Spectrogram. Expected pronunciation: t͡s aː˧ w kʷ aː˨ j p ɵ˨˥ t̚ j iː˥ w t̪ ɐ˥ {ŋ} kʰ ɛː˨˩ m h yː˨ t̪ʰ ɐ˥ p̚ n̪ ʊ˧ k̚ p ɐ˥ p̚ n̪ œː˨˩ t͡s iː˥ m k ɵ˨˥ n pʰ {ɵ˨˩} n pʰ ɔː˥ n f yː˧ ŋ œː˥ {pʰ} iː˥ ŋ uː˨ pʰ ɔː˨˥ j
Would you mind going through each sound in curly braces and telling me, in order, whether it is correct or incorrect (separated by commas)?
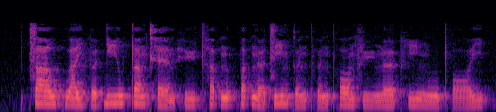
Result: incorrect, incorrect, correct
